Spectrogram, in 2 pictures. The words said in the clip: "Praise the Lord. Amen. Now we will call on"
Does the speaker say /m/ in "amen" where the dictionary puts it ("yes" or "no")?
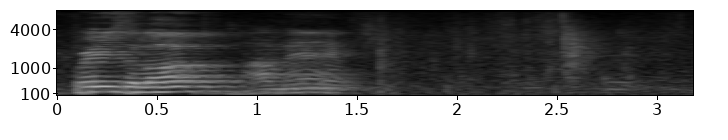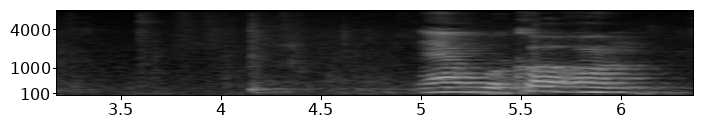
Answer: yes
